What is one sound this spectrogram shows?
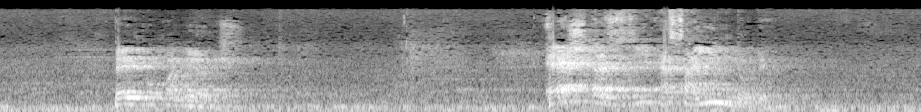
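An elderly man speaks firmly into a microphone, with pauses.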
